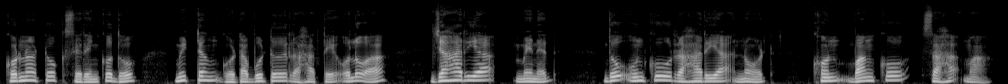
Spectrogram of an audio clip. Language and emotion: Santali, neutral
